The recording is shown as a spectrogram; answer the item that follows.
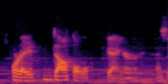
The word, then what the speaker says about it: doppelganger: Yeah, you recognize him as what is known as a doppelganger, or a doppelganger, as it's supposed to be pronounced.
